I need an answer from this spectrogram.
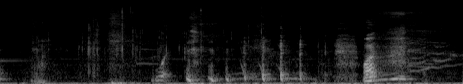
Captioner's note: laughing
